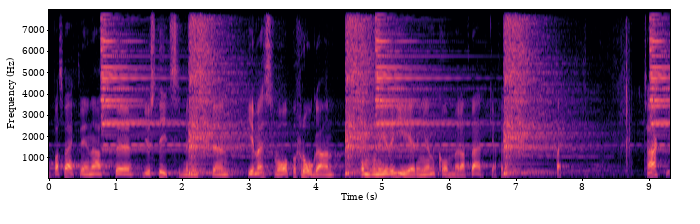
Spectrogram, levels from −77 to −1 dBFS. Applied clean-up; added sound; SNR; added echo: none; Crash cymbal + Crash cymbal; 2 dB; none.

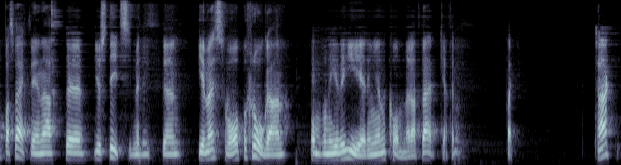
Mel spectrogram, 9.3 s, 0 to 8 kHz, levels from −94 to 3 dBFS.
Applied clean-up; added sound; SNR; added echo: neural mask model DeepFilterNet 3.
